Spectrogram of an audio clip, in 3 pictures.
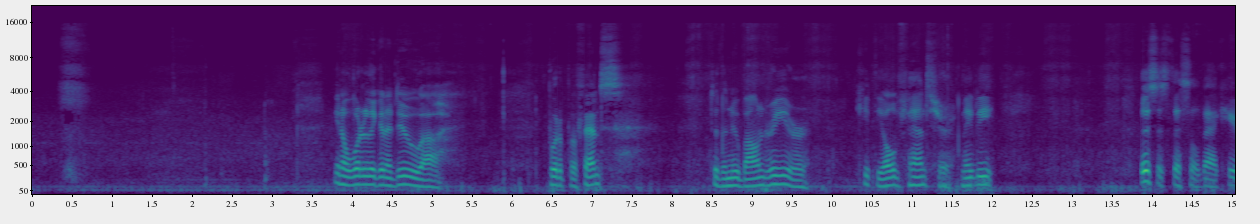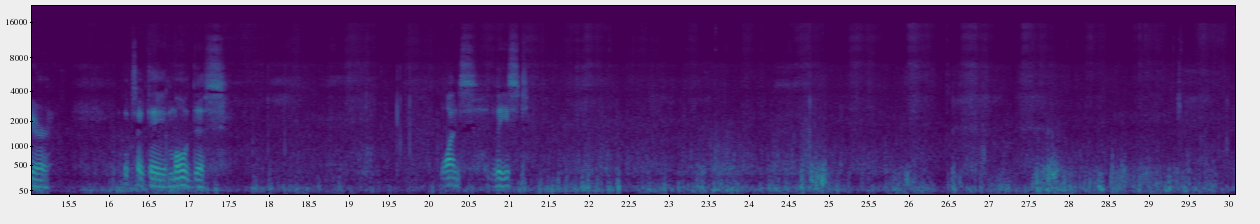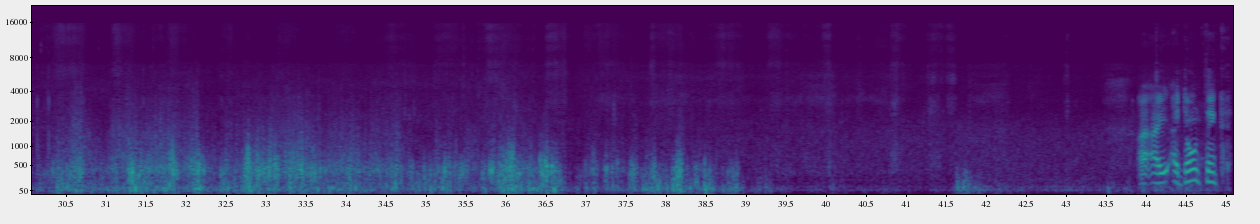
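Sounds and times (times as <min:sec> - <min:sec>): rustling through long grass: 0:00.0 - 0:45.0
footsteps in long grass: 0:00.2 - 0:45.0
wind rumbling on microphone: 0:04.3 - 0:40.8, 0:41.6 - 0:42.3.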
